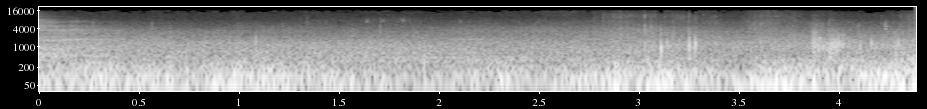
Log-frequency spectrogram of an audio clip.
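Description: Low steady wind rumble on the microphone outdoors, with a few faint footsteps on dry ground in the last second.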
